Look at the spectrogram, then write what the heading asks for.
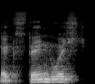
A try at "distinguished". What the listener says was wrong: I think you meant D. Did you not? I hope so. Yeah,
